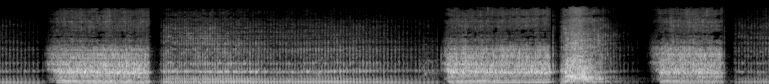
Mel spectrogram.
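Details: Lion roaring: long, deep, rough roars with strong low harmonics, each lasting about one to three seconds, broken by short silent gaps, with a brief higher burst near the six-second mark.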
